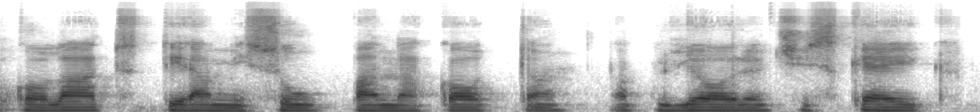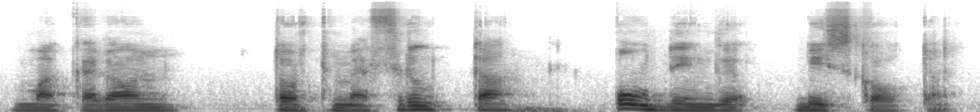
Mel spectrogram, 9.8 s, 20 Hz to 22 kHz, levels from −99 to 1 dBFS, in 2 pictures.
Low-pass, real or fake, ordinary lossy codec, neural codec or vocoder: 19.8 kHz; fake; Opus, 16 kbps; codec, 44.1 kHz, 7.8 kbps, Pupu-Codec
